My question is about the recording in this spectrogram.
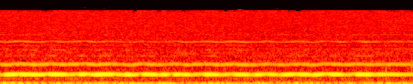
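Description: One long, high note held by a singing voice, steady with a slight waver, as part of a song.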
